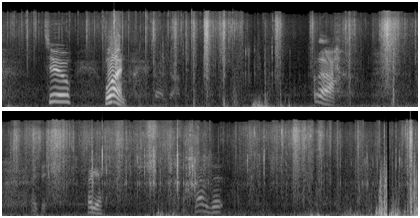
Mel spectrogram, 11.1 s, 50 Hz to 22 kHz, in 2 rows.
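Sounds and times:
running footsteps on leaves: 1.5s - 10.6s.

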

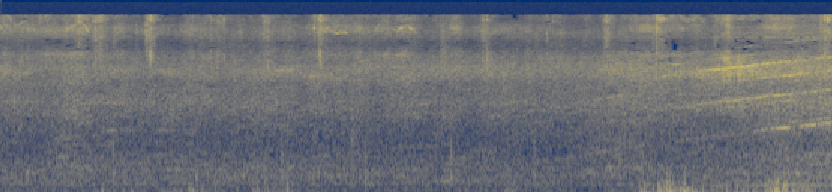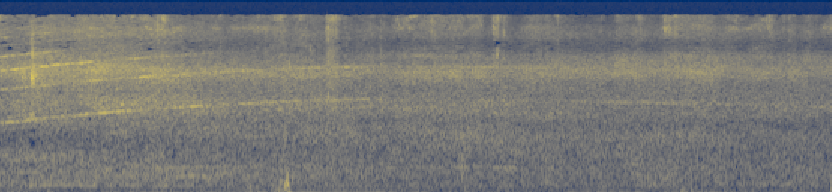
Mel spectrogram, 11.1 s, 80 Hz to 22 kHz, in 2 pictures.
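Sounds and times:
steady low rumble: 3.3s - 11.0s
motor whine rising in pitch: 4.1s - 9.0s.

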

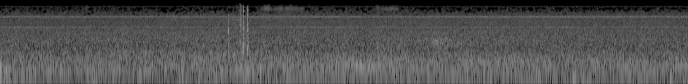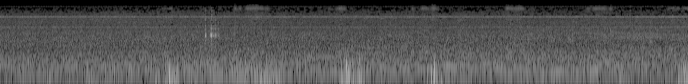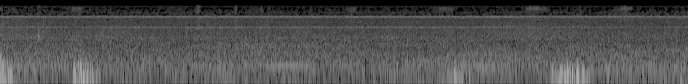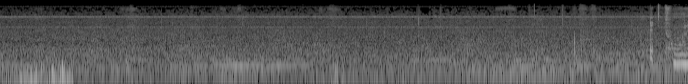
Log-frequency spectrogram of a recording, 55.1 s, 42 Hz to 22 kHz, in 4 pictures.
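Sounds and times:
low outdoor rumble: 0.0s - 55.0s.

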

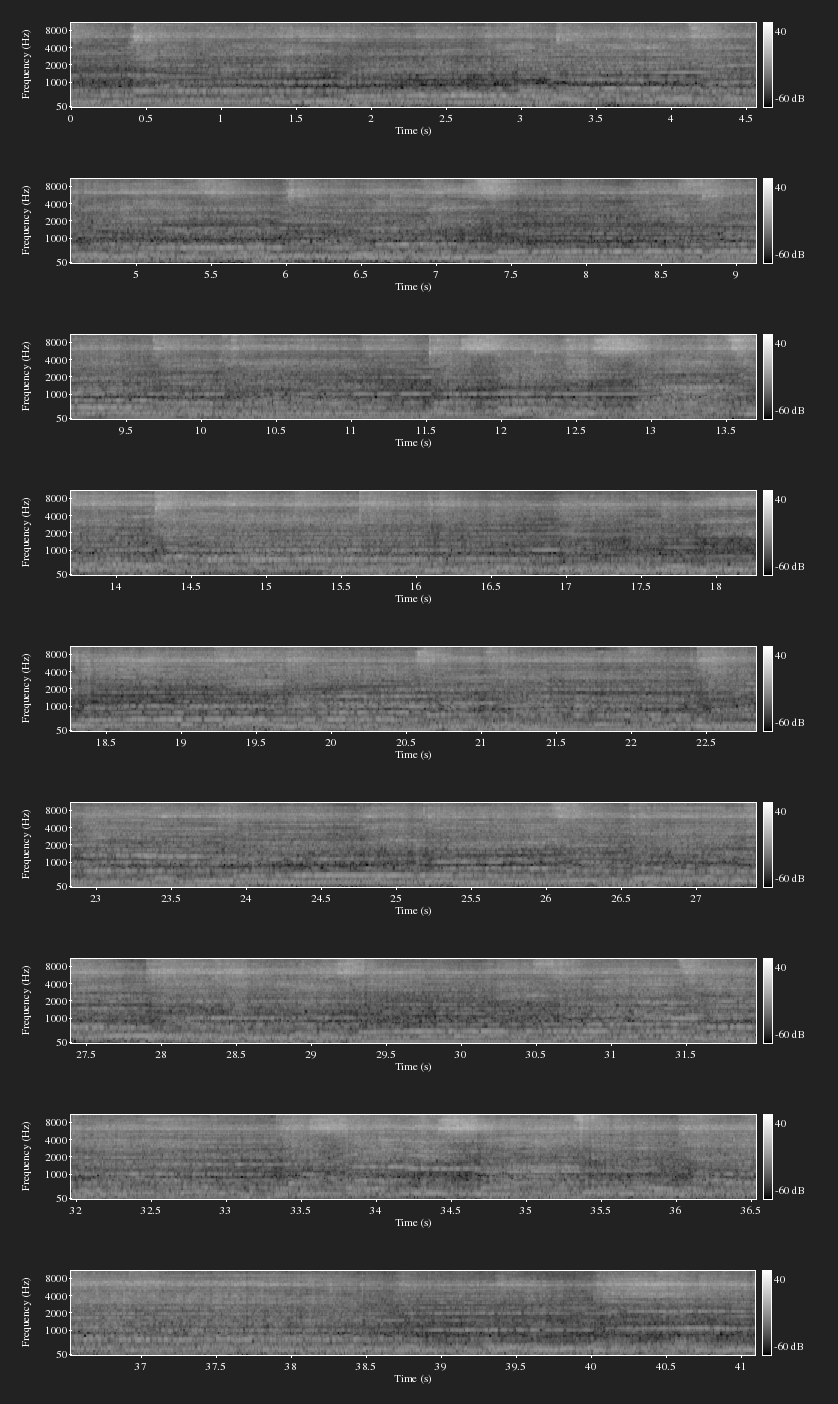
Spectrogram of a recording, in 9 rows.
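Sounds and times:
gospel choir with backing band: 0.0s - 41.0s.

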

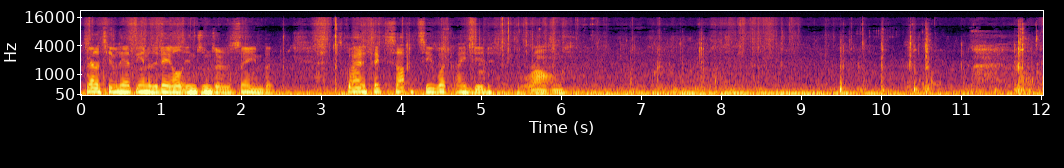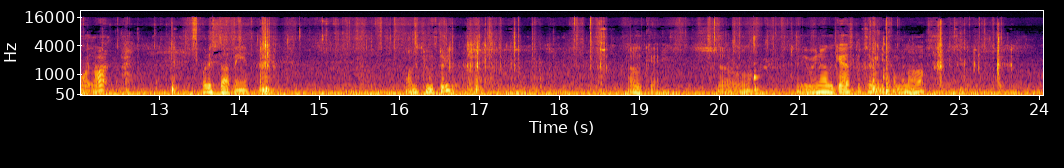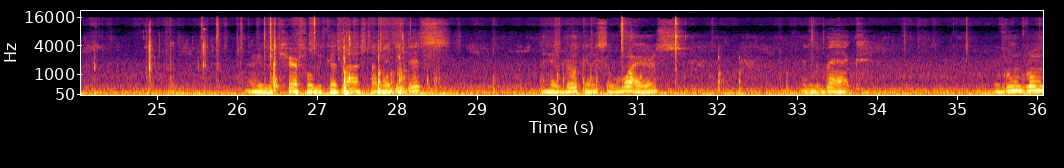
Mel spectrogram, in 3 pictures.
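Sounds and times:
steady low hum: 9.2s - 21.8s.

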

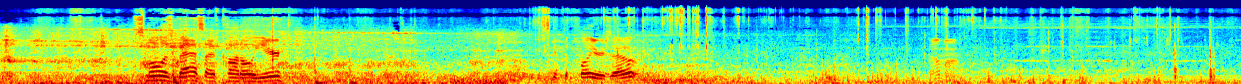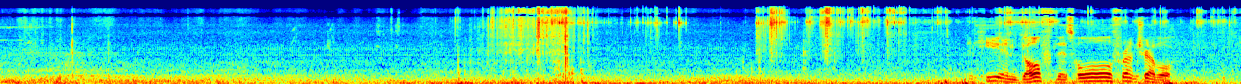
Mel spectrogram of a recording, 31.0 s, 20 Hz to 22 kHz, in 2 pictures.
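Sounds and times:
low rumble of wind: 0.0s - 31.0s.

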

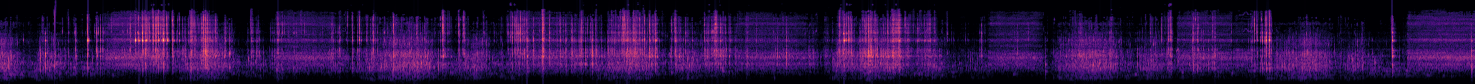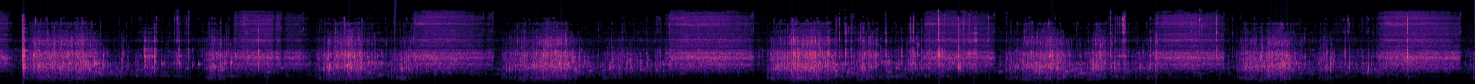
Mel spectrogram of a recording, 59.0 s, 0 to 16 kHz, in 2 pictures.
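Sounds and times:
diver breathing through regulator: 0.0s - 18.9s, 19.6s - 22.4s, 23.0s - 25.5s, 27.9s - 31.5s, 34.0s - 36.8s, 37.6s - 39.5s, 42.7s - 45.0s, 47.8s - 49.8s, 52.5s - 54.3s, 56.9s - 59.0s.

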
